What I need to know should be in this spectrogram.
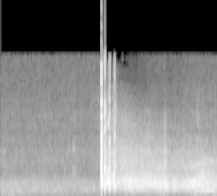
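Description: A starting pistol fires once with a sharp crack.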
